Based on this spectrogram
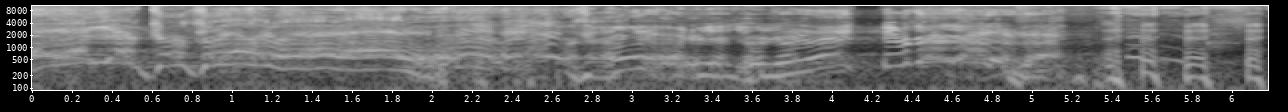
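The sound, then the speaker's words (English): A man's voice produces a continuous, loud, guttural growling made-up language, rough and throaty with rising and falling pitch, imitating Draconic speech, ending with a few sharp bursts. “But I also say it in Draconic.”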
